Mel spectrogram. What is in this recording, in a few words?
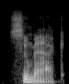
"sumac", American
